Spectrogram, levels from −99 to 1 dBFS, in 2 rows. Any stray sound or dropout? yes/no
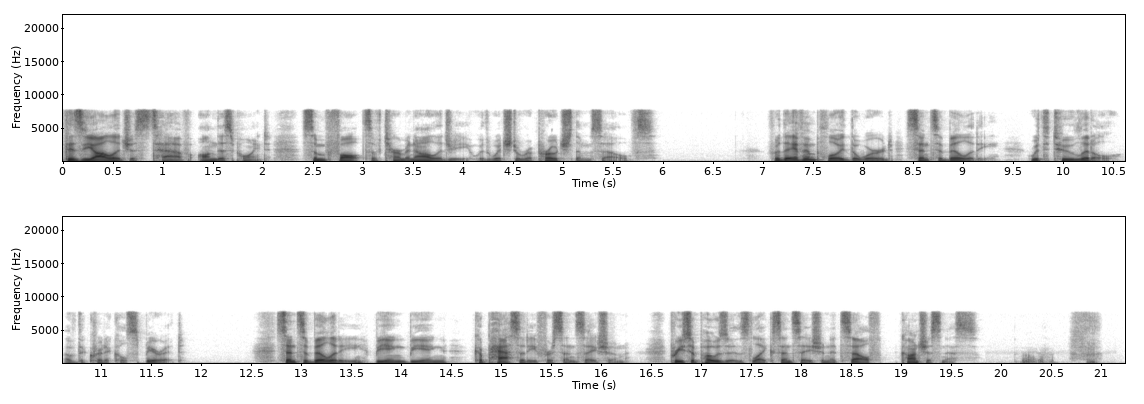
yes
